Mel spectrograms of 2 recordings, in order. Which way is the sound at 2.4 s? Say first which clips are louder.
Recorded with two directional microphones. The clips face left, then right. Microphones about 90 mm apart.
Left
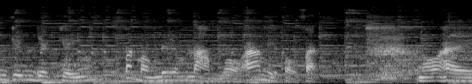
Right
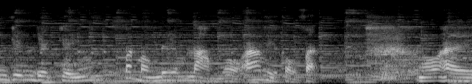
Even; centre (ahead or behind).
